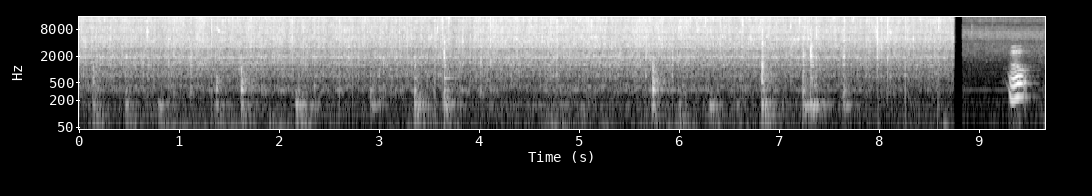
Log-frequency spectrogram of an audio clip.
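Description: Scrambled eggs sizzle and fry steadily in a pan, with soft scraping and tapping as they are stirred around, before the noise cuts off sharply near the end, leaving a brief quiet tone.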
